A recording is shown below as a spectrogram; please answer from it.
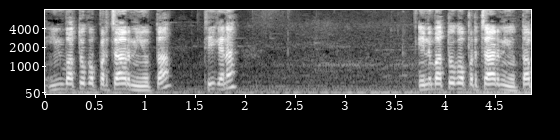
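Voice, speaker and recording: A young man giving earnest, big-brotherly relationship advice in a casual talk to the camera, acting out little dialogues as he goes. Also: sits high.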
